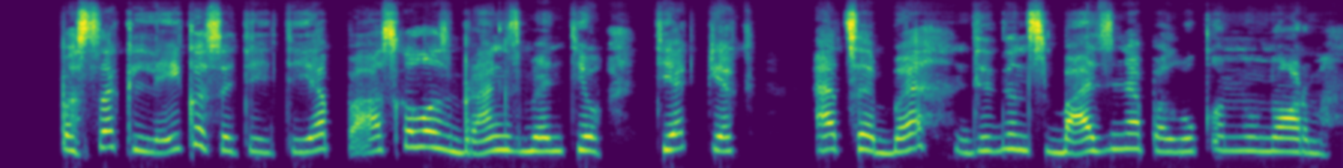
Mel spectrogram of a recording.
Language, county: Lithuanian, Vilnius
